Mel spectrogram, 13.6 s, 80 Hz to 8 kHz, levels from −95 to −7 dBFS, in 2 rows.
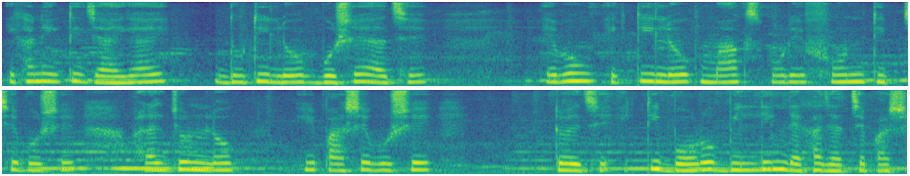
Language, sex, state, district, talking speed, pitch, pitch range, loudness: Bengali, female, West Bengal, Jhargram, 125 wpm, 245 Hz, 230-260 Hz, -17 LUFS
